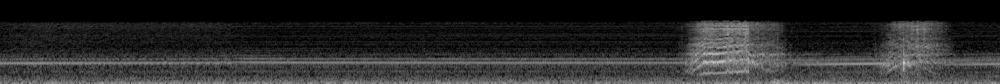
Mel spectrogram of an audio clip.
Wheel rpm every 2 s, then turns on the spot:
0, 0, 0, 40, 20.
6-8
